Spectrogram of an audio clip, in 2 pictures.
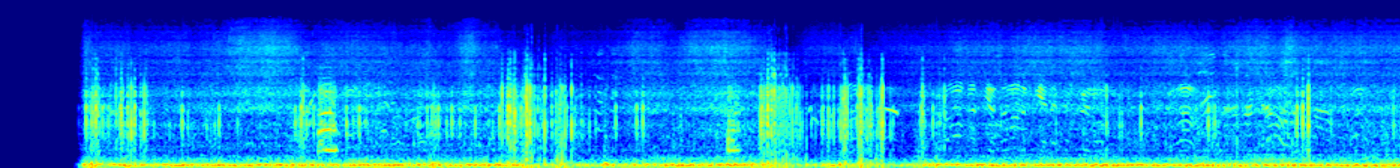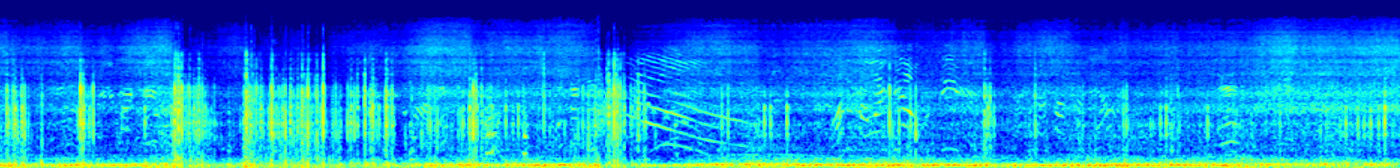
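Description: Tour boat's engines running at speed on a fast river, a steady loud drone that starts about a second in, with water rushing past and passengers' voices calling out now and then.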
